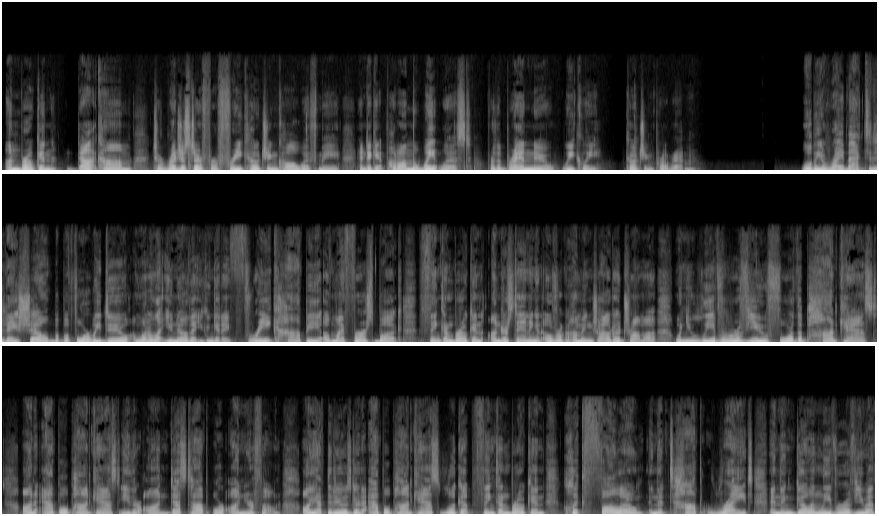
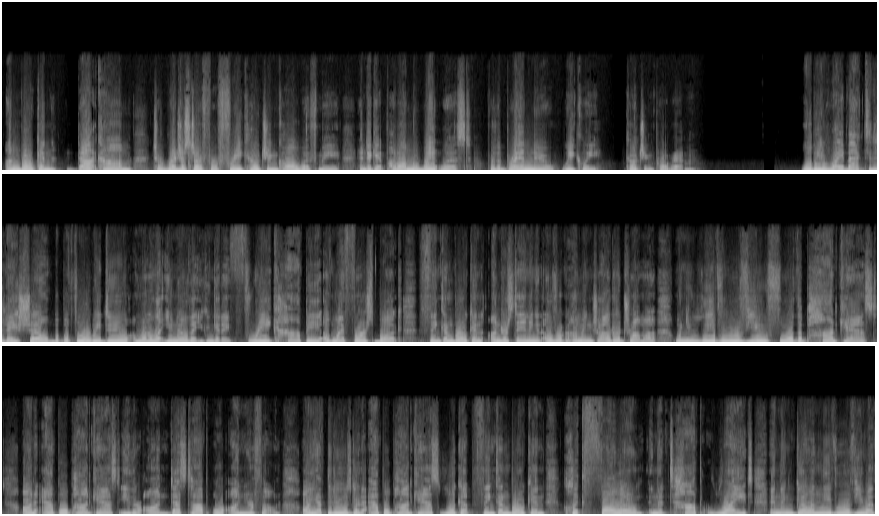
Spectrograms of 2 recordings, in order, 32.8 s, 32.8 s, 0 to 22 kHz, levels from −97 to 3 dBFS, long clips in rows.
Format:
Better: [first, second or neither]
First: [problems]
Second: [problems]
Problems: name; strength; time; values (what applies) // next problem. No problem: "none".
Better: first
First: none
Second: distortion; slight; 11% of the sound clipped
